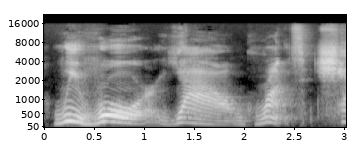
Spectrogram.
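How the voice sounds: The speaker uses a natural reading voice here.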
